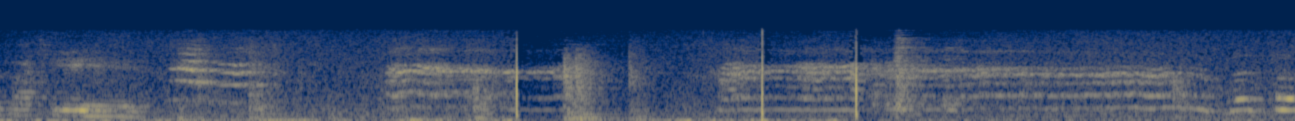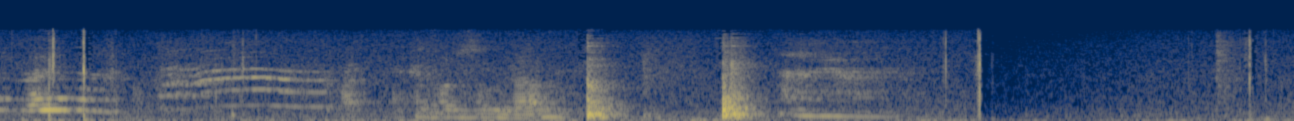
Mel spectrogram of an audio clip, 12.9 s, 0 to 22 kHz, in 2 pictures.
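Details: Angry 15-year-old domestic cat named Blacky, indoors in Norway, giving long drawn-out wavering yowls, several sustained cries one after another, with Norwegian speech talking over and between them.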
